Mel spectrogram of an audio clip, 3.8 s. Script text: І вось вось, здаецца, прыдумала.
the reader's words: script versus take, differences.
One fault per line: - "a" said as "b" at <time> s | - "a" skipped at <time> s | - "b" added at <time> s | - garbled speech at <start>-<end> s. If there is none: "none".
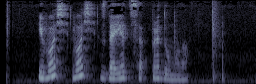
none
